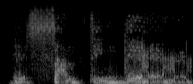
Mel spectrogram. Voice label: demonic techno voice "there's something there"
